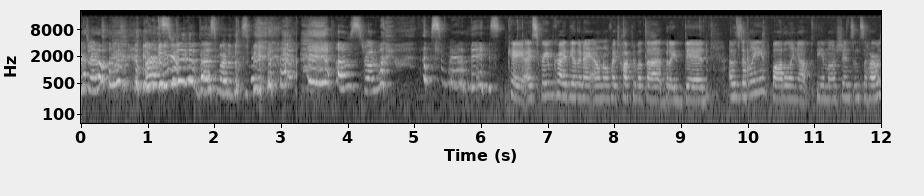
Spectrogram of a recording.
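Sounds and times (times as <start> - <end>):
woman speaking: 0.0 - 2.9, 3.7 - 12.0
woman laughing hard: 0.0 - 6.1.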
